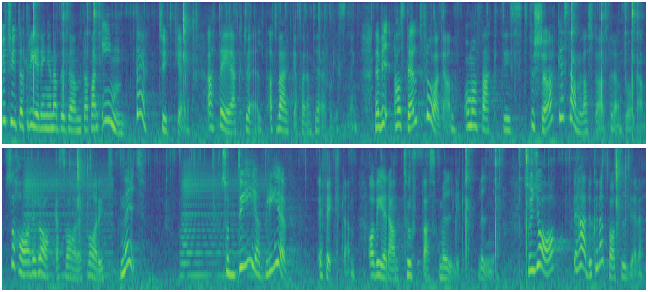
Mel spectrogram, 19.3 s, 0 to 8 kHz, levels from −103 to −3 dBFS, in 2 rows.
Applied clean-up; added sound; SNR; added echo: none; Crack / Crackle + Accordion; 9 dB; none.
